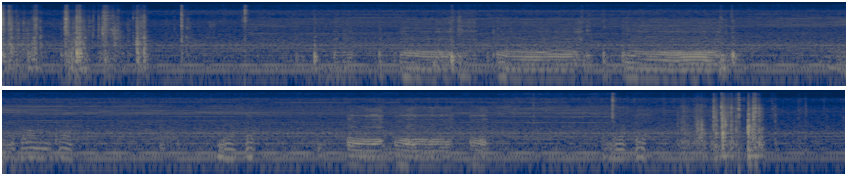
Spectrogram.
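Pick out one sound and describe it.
A circuit board clicks and knocks as hands handle it on a hard surface.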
